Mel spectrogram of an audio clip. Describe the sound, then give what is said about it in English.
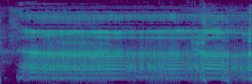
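A voice imitates a woman slowly groaning while sucking someone's ear: a slow, drawn-out, sustained tonal moan that wavers in pitch and breaks off briefly a couple of times, fairly loud and continuous for about three seconds with no other talk. “She's sucking my ear, and then at the same time, she's slowly groaning.”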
